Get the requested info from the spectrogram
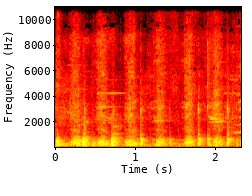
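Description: Hands rubbing and scraping the contents of a plastic basin, a rasping stroke repeated about four times a second.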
